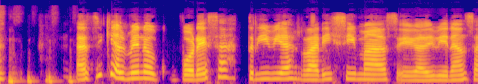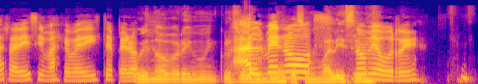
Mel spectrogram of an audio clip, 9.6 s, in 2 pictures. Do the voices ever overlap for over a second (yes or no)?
yes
